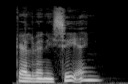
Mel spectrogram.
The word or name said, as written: galvanisering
